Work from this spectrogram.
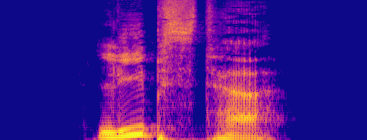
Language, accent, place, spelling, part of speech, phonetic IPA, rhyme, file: German, Germany, Berlin, liebster, adjective, [ˈliːpstɐ], -iːpstɐ, De-liebster.ogg
- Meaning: inflection of lieb: 1. strong/mixed nominative masculine singular superlative degree 2. strong genitive/dative feminine singular superlative degree 3. strong genitive plural superlative degree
